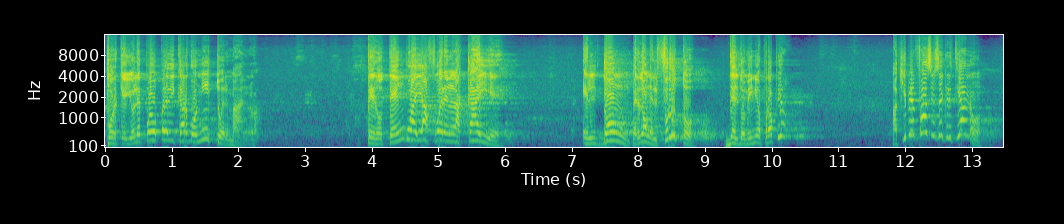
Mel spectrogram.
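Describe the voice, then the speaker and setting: A man with a Salvadoran accent preaching a sermon as pastor, animated and joking, often calling out to the congregation. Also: high voice, measured pace, pauses often. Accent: Salvadoran Spanish. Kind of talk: lively sermon. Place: church sanctuary. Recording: long reverb of a church hall.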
